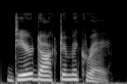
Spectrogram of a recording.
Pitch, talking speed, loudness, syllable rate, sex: 200 Hz, 140 wpm, -17 LUFS, 4.0 syllables/s, female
